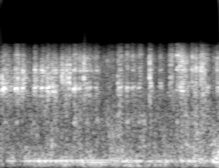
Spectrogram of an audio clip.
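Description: Jeep Wrangler YJ driving, heard from inside the cab: a steady low engine hum under a busy, irregular clatter of rattles and squeaks from the body.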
